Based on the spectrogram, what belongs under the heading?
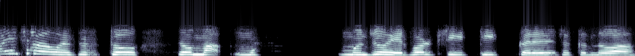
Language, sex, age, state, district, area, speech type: Sindhi, female, 18-30, Delhi, South Delhi, urban, conversation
